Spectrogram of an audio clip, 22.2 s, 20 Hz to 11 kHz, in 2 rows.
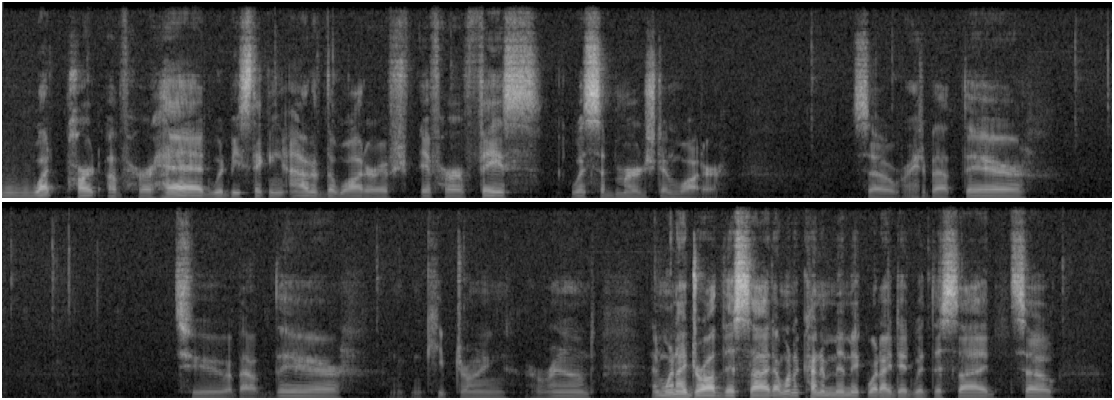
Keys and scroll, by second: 11.0 space.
